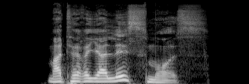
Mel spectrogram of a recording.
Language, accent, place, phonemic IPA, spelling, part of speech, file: German, Germany, Berlin, /matəʁiaˈlɪsmʊs/, Materialismus, noun, De-Materialismus.ogg
- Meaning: materialism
